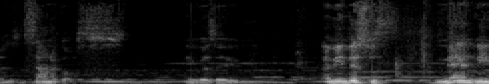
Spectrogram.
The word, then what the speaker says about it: Xanagos: Spell it. Yep. X-A... Oh, X! Jesus. X. A-N-A-G-O-S.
